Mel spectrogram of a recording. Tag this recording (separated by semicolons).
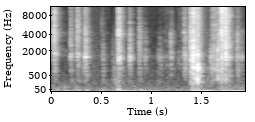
aug; magazine; load; rifle; click; airsoft; gun; metal; reload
